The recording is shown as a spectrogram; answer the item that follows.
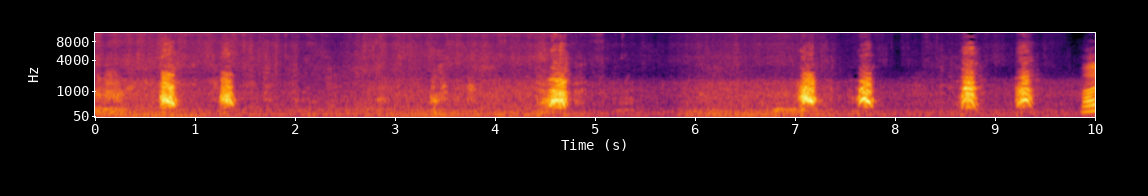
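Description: A dog barking: seven short barks, a pair about a second in, a single one midway, then four in quick succession near the end.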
